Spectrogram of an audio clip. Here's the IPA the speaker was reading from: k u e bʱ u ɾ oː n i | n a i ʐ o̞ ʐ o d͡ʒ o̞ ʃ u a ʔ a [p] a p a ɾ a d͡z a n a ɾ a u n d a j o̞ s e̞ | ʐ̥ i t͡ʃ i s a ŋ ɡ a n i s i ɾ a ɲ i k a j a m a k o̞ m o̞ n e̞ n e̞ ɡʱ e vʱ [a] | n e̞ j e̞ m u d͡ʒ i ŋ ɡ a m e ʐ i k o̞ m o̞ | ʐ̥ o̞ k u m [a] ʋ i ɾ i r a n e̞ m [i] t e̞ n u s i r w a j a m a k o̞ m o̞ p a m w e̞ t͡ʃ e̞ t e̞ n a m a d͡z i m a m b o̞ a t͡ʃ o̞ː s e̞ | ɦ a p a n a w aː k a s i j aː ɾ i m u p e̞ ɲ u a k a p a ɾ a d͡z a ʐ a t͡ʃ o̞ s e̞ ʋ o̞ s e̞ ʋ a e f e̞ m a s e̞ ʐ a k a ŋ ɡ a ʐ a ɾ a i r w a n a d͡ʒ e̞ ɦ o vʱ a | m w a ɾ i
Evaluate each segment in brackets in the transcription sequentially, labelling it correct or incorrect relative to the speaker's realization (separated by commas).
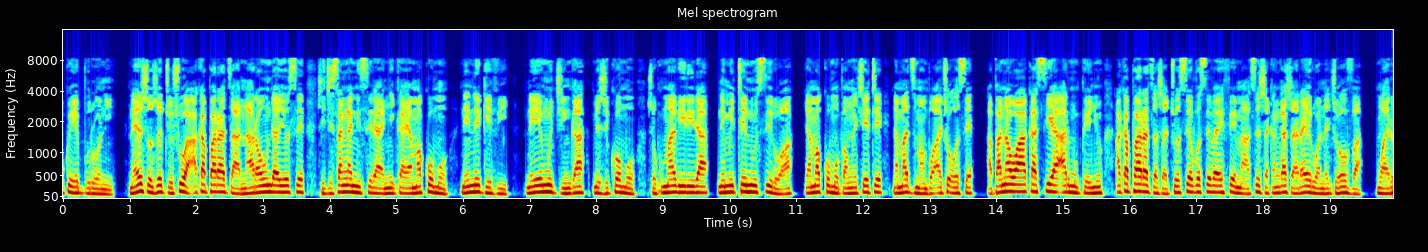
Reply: incorrect, incorrect, correct, correct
